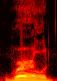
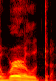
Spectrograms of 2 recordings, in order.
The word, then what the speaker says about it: world: E por último, você vai fazer o som do D de modo sutil. Não é D, world. Não, é mais sutil, é world.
